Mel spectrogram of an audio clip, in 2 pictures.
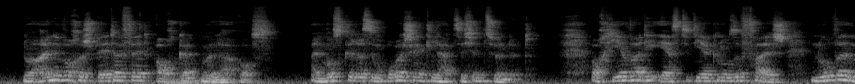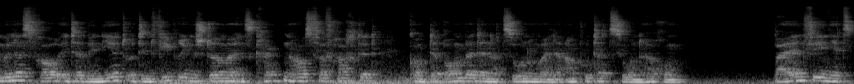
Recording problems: off-mic speech; far
room echo; noticeable; dies away in 0.3 s
wind noise on the microphone; occasional gusts; 25 dB below the speech

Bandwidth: 15.5 kHz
